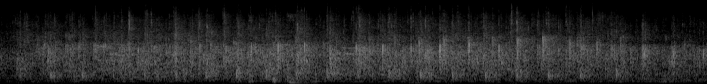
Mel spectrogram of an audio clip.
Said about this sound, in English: Thank you to everybody who put this on today. Maybe we get a quick round of applause for everybody.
